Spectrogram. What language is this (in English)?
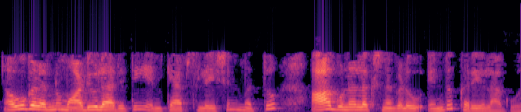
Kannada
